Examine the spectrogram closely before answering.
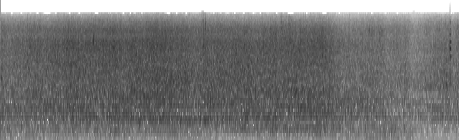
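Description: Small waves breaking and washing up the sand at the water's edge, with wind buffeting the microphone. A short click near the end.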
